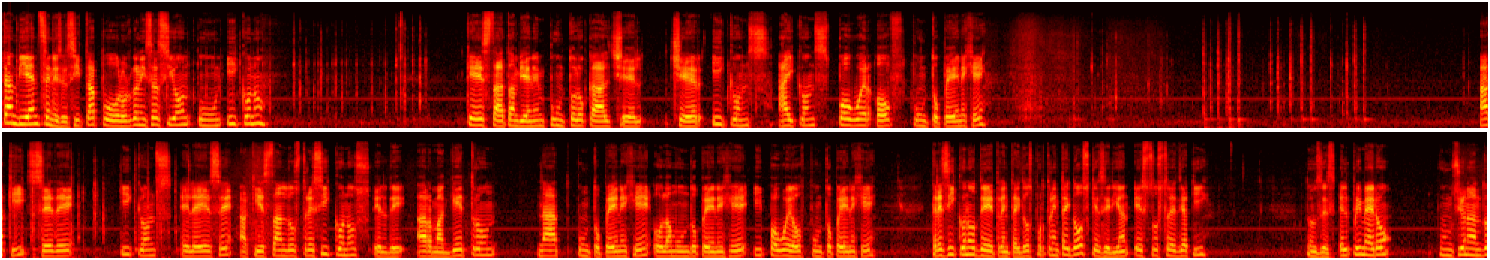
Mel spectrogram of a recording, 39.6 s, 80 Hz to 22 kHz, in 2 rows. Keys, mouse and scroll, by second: 0.0 Left, 0.5 Left, 1.8 Right, 2.0 Right, 2.2 Right, 2.3 Right, 2.5 Right, 2.9 Right, 3.0 Right, 3.4 Right, 3.8 Right, 4.3 Right, 4.5 Right, 4.9 Right, 5.1 Left, 5.4 Left, 5.5 Left, 6.0 Left, 6.3 Left, 7.5 Right, 7.8 Right, 9.5 Right, 9.7 Right, 9.8 Right, 11.3 Right, 11.5 Right, 11.9 Right, 12.1 Right, 14.4 ctrl+x, 15.7-18.1 typing, 17.2 Return, 19.5-22.2 typing, 21.3 Return.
